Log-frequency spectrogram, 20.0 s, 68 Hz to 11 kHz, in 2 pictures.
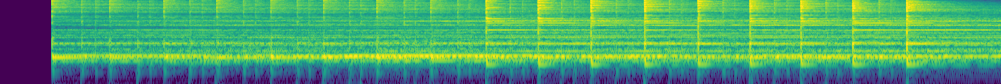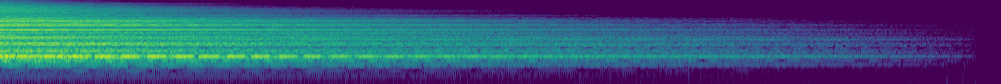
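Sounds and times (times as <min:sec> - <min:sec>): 
custom ride cymbal: 0:00.5 - 0:11.0.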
